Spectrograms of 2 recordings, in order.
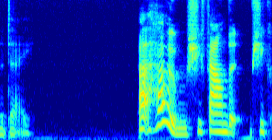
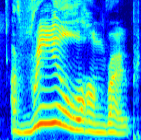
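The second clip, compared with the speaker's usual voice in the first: slow and loud, stretched out; relishing child; 3 semitones higher, 12 dB louder, much slower than usual. Acted. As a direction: savour every word. Girl adding relish.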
